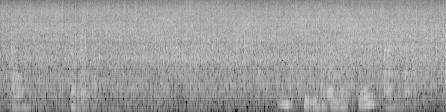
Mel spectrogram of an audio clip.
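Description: Marinated chicken pieces sizzling steadily on a hot cast-iron grill pan, halfway through searing, as they are turned over with tongs.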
